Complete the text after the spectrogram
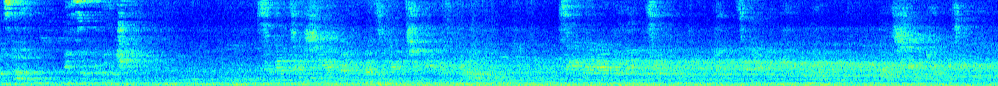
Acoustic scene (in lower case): subway station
